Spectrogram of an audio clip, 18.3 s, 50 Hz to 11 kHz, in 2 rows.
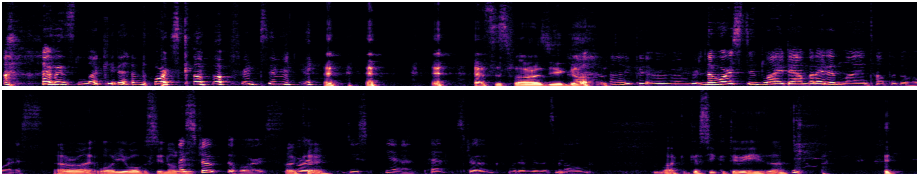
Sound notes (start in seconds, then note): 2.5 both laugh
